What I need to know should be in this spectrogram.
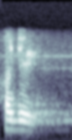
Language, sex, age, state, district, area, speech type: Punjabi, male, 30-45, Punjab, Fatehgarh Sahib, rural, conversation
